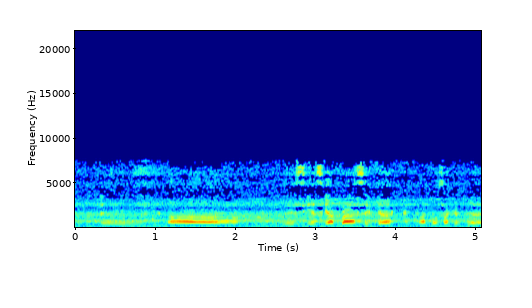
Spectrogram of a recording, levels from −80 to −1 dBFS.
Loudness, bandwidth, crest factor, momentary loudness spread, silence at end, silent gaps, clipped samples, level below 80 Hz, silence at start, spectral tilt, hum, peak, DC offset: -28 LUFS; 8 kHz; 18 dB; 14 LU; 0 s; none; under 0.1%; -58 dBFS; 0 s; -0.5 dB/octave; none; -10 dBFS; under 0.1%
